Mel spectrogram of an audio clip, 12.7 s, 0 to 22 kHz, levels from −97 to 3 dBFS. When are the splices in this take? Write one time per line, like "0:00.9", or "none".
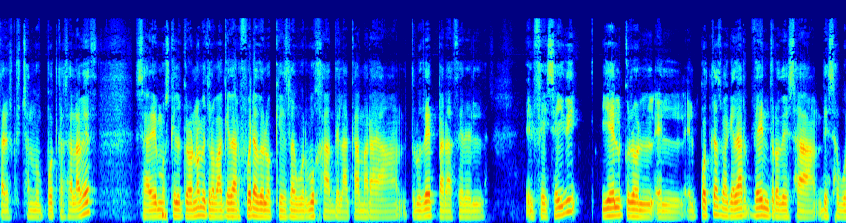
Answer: none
